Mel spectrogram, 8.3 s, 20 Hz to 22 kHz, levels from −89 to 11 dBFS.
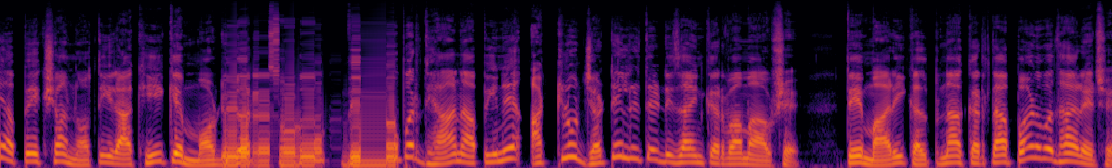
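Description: From 1.67 to 2.99 s, the speech turns into a rigid, metallic buzz at 100 Hz. This robotic sound likely comes from repeated short buffers, roughly 10 ms long, replacing most of the real audio.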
